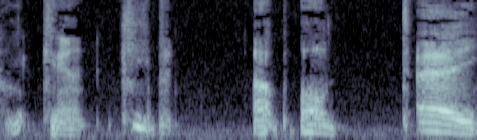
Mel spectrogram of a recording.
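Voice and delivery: loud, halting, broken-up words through gritted teeth. Narrator voicing one man in a knife standoff speaking to the other: through clenched teeth. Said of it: "said between clenched teeth".

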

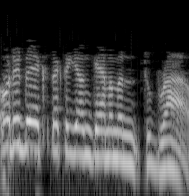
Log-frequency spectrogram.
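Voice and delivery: heavy teasing humor. An elder adds a follow-up question to a traveler, with heavy humor. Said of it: "With heavy humor, he added".

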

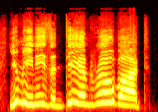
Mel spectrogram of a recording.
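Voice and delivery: high-pitched, shrill, loud screaming shriek. Narrating a man retorting to someone who called another man his partner: shrieking. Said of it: "shrieked Klusar".

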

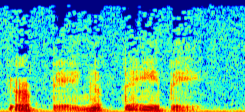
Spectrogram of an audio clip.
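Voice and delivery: hushed and tender, very quiet. Bailey, speaking before his voice hardens, tender. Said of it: "he said tenderly".

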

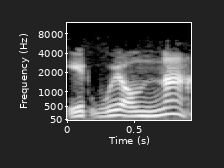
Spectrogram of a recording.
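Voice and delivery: very high-pitched, nearly yelling. Marlena answers the one insisting on the brain scan, practically shouting. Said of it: "practically shouting".

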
